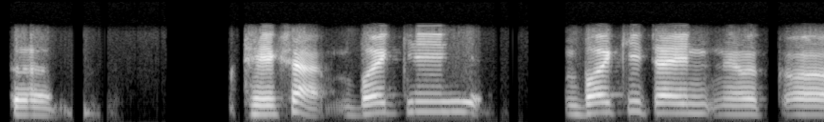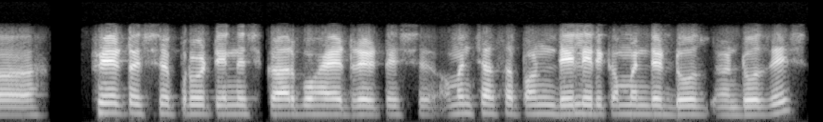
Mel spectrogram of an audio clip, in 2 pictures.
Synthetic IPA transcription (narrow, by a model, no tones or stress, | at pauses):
t̪ə | ʈʰiːk̚t͡ʃʰabəki | bəkit͡ʃai | pʰeːʈət͡ʃʰpɾoːʈinət͡ʃʰkaɾboɦajɖɾeʈət͡ʃʰɐ̰mənt͡ʃʰasɐpənɖeːliɾikəmeɳɖeɖɖoɖoːzet͡ʃʰ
